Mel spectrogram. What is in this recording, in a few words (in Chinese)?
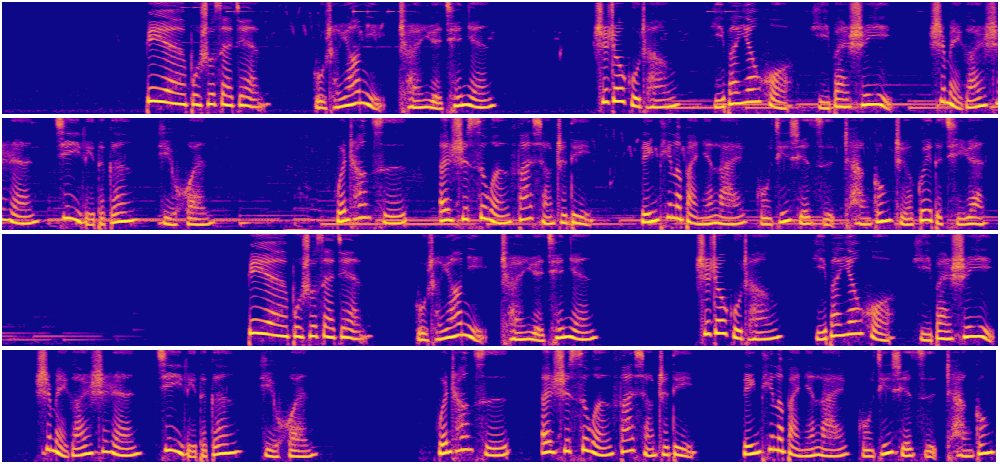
女, 毕业不说再见 文旅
